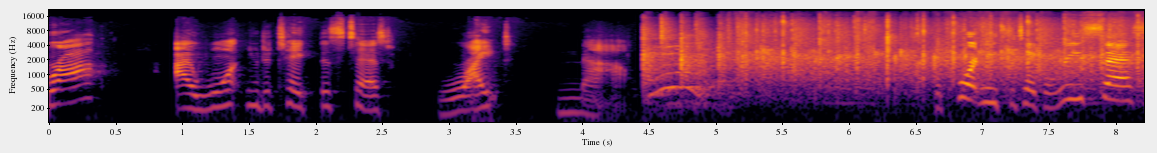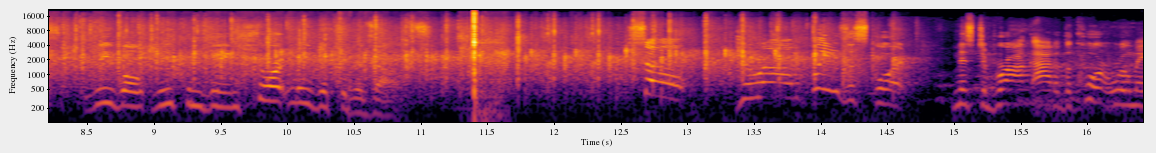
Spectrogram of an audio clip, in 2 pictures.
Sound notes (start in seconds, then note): 4.4 applause; 11.4 gavel bangs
